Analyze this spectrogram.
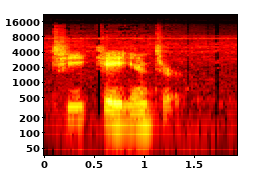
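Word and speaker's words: tkinter: let's kind of start out at the beginning here with the introduction pronounced tk enter tk interface all right that's great all right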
